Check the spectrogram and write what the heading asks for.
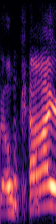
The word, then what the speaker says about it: Okie: was it Okai or Oki? Shit. Sean Sterling, give it back to me. Give it O-K-I-E. Okay, like someone Oki. pronounce Oki.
